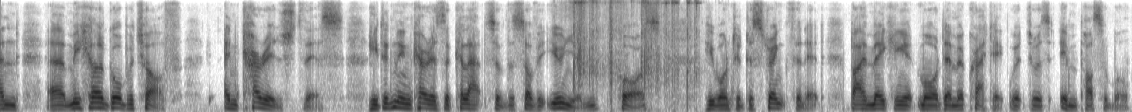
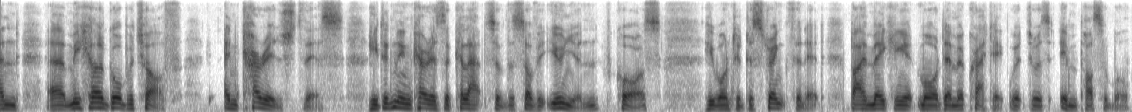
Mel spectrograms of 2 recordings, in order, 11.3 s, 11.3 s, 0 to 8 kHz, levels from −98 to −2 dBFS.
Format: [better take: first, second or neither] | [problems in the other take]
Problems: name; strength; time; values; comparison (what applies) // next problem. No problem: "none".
second | background sound (Coin (dropping)); 10 dB below the speech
